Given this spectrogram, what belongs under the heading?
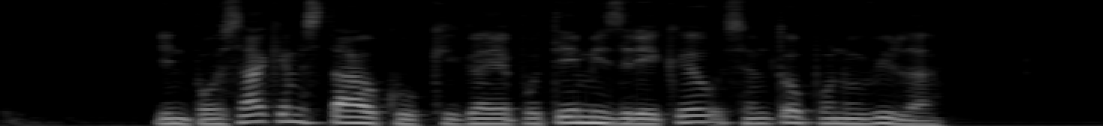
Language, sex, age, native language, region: Slovenian, male, 30-49, Slovenian, Gorenjska region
